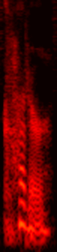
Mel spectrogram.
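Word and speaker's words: Qatar: think he said cutter I think it's pronounced cutter q a t a r I think it's guitar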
